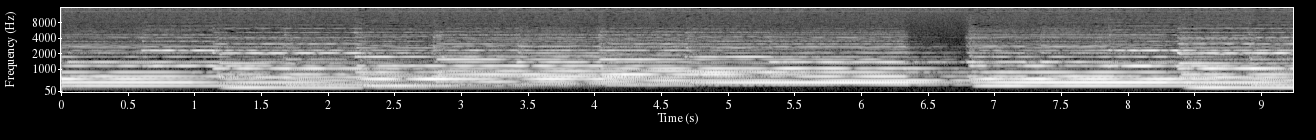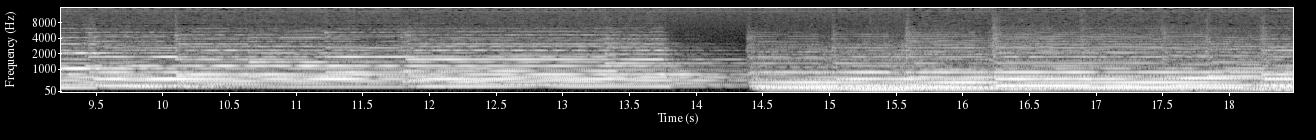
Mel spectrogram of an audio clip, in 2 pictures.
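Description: Three-manual organ playing held chords that change about once a second, with two short breaks, after about seven and about fourteen seconds. After the second break, deep pedal bass comes in and the sound turns louder and fuller.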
